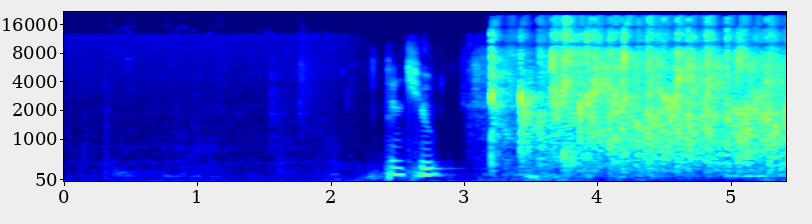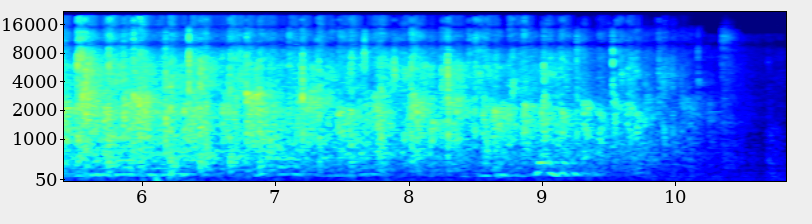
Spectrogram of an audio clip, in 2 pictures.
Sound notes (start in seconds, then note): 3.0 audience applauding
